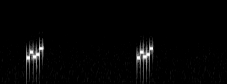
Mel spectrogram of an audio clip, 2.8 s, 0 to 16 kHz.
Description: Five-tone selective call (EEA), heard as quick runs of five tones, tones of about 40 ms. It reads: 27350 27350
